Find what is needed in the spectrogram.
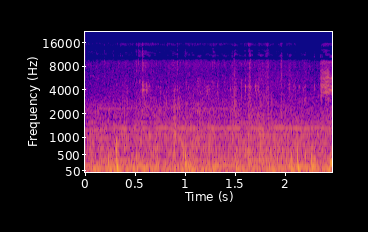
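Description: Wind buffeting the microphone and the sea washing along a concrete seawall, a steady low rumble with a couple of faint ticks.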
